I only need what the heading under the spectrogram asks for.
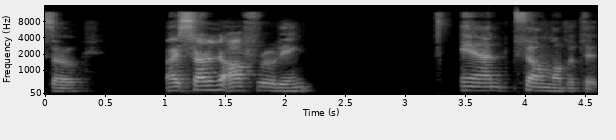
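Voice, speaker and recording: A woman with a very deep, low voice, animated tone and ordinary pitch variation. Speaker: automotive marketing entrepreneur. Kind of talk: podcast interview.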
